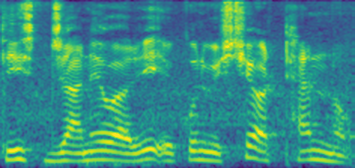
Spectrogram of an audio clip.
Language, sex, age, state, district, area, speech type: Marathi, male, 18-30, Maharashtra, Yavatmal, rural, spontaneous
